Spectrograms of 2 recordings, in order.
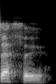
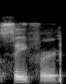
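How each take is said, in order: First: The name is said as 'Sethu'. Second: The name is said like 'see-through'. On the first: The speaker calls it right. "It's Sethu" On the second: The speaker calls it wrong. "not see-through"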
